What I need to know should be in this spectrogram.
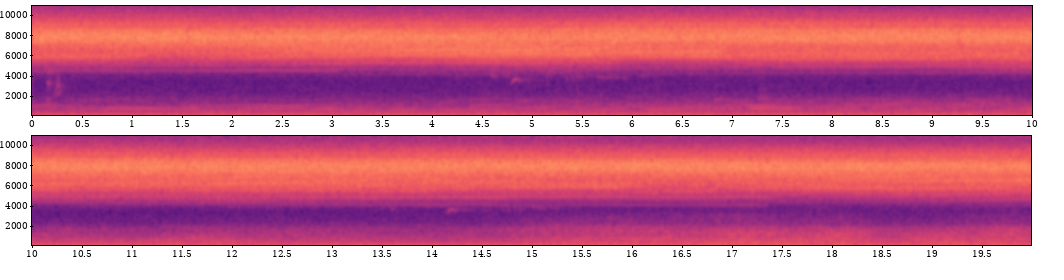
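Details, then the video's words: Cicadas at Lake Kamo in Sado City, Niigata Prefecture, Japan: a steady, unbroken high-pitched hiss from many insects holds throughout, with faint lower tones and soft background rumble beneath. "where you can hear the voice of cicadas"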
